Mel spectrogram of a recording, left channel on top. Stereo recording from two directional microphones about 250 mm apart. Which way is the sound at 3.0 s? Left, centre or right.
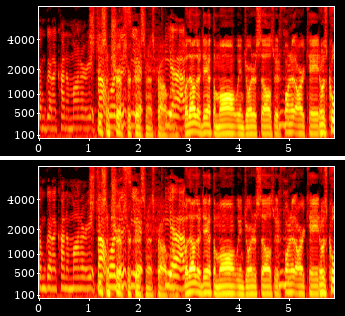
Centre.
